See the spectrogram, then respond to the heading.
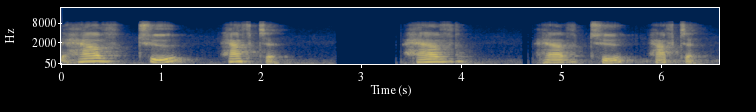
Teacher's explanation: the long u, the full form of u was reduced to a schwa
